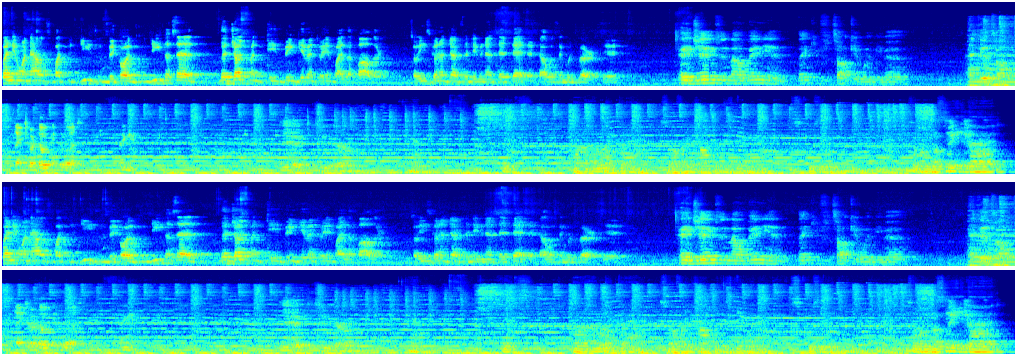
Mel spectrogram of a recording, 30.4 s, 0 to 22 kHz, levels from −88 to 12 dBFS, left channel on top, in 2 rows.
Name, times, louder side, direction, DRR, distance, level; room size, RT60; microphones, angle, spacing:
voice 1, 0.0-2.9 3.2-5.7 6.2-9.2 14.4-14.6 15.4-16.4 16.9-17.2, left 3 dB, 50° left, 6 dB, 0.3 m, -28 dB
voice 2, 1.4-1.8 2.4-2.5 4.1-4.6 5.1-5.4 6.0-6.5 7.3-7.6 16.7-16.9 17.7-17.8 21.3-21.5 22.0-28.0 28.8-30.1, right 1 dB, 75° right, -1 dB, 0.7 m, -29 dB
voice 3, 10.1-13.5 14.6-16.1 19.3-20.5 29.1-30.1, left 1 dB, 30° right, -7 dB, 1.5 m, -32 dB
sound 1, 14.5-29.2, equal, 10° left, 0.8 m, -28 dB
3.2 x 2.6 x 2.4 m, 1.0 s
head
